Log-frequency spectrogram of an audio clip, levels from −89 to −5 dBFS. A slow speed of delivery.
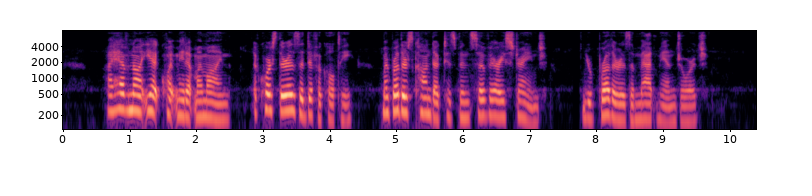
No: average, 165 wpm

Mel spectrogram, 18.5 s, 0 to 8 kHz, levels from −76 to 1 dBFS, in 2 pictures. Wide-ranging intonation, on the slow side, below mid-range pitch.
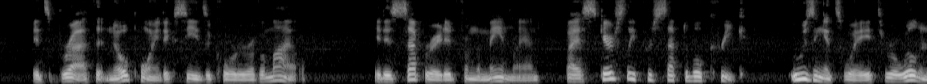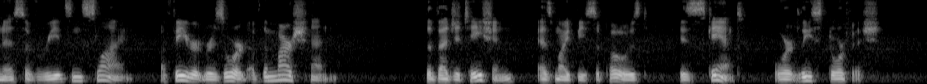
No: wide, 7.5 semitones; average, 170 wpm; low, 105 Hz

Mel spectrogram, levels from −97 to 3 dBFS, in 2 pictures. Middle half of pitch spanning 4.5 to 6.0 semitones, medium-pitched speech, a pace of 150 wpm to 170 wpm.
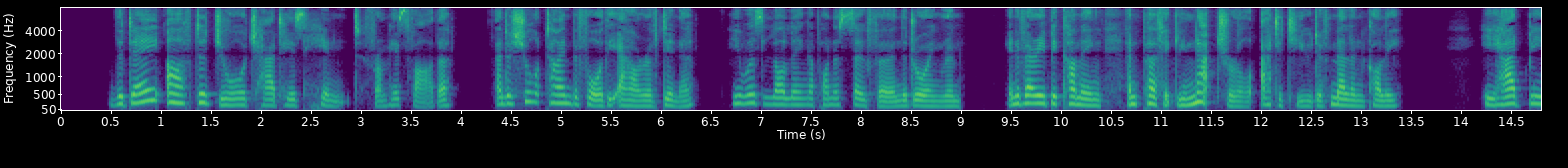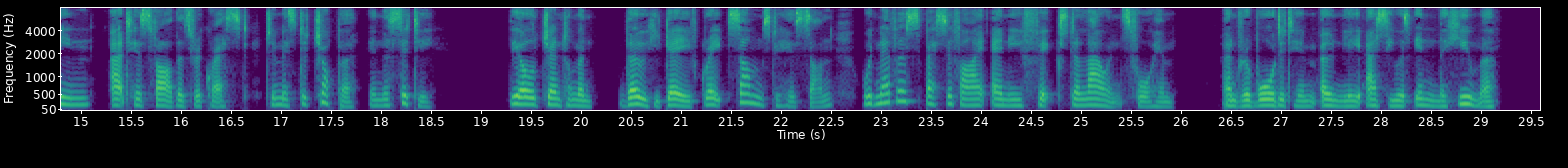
Yes: average, 5.0 semitones; medium, 175 Hz; average, 165 wpm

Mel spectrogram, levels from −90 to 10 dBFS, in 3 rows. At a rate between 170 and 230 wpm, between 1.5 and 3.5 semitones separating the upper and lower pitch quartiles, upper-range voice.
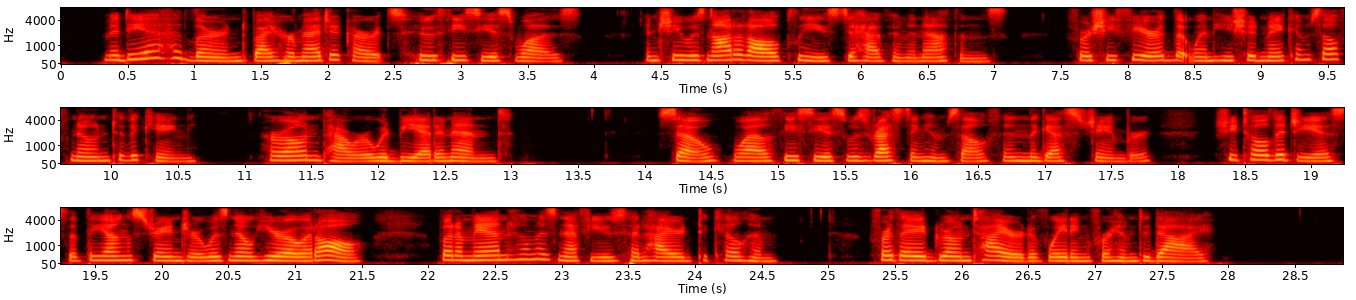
Yes: average, 180 wpm; average, 3.0 semitones; high, 205 Hz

